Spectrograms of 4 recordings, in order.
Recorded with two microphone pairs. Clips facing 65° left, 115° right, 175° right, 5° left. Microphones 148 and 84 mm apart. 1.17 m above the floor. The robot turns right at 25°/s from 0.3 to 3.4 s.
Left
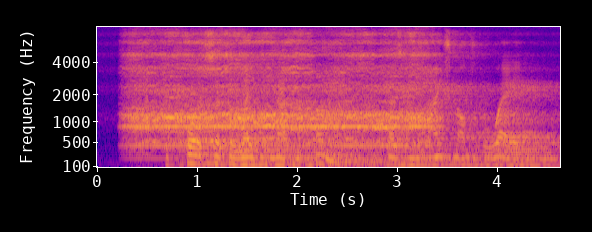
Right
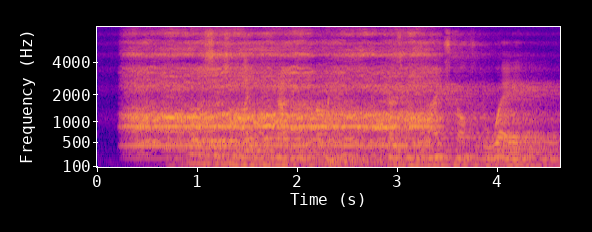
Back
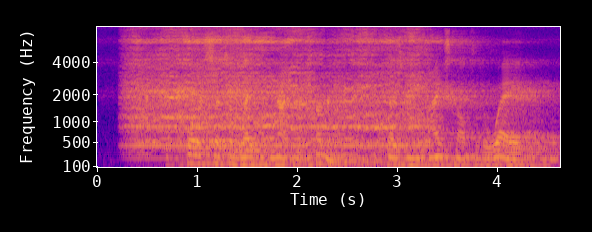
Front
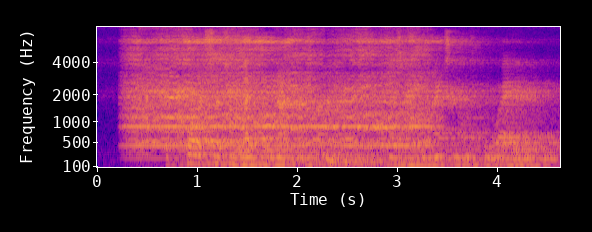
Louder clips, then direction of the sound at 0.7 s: Left 5 dB, even; 90° left.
